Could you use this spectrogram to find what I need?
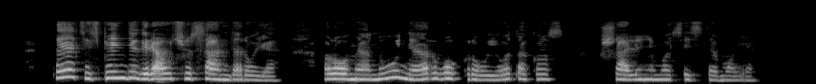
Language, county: Lithuanian, Vilnius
